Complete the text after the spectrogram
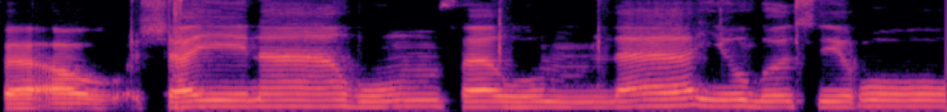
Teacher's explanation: ফাআগশা গয়নটা একটু হেভি করবেন, আওয়াজ জারি থাকবে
